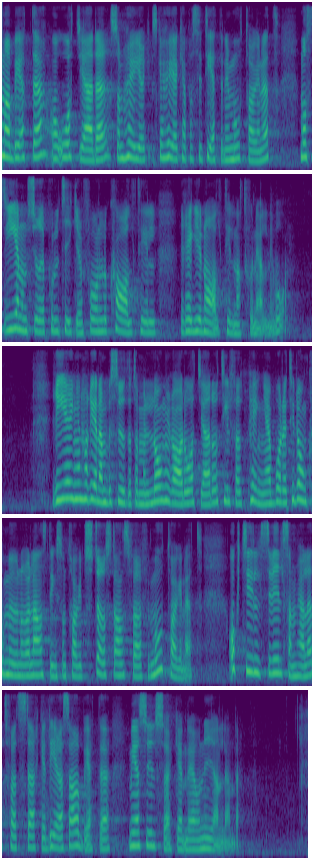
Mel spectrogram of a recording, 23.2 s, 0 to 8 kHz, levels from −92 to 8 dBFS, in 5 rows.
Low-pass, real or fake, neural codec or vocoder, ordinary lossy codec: 7.2 kHz; real; none; none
